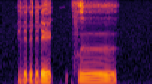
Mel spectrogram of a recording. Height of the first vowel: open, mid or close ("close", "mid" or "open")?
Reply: mid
